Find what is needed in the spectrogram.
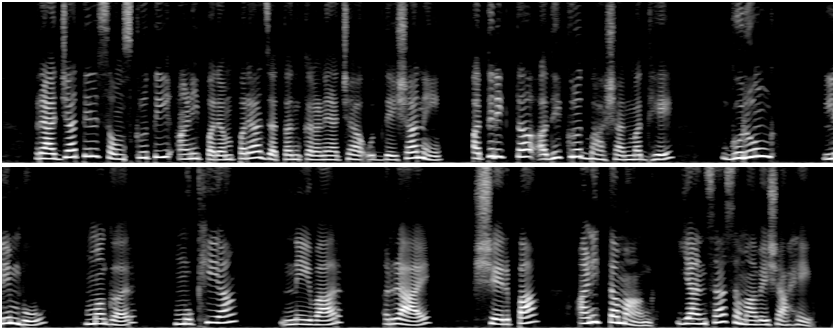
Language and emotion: Marathi, neutral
